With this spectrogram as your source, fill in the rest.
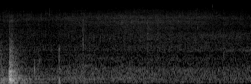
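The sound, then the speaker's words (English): Vegetables sizzle as they cook in a pan, making a faint, steady frying hiss. A brief clatter comes at the start, then a small tick shortly after. “Vegetables are getting nice and soft, starting to take on just a little bit of color. We're going to let them go for a little bit longer.”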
